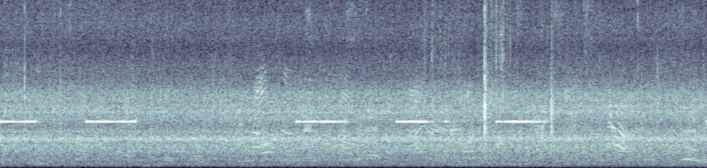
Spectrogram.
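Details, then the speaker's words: Live room fire demonstration before sprinkler activation: shrill half-second beeps recur in an uneven pattern over a steady roaring crackle of fire; smoke alarm sounding. "I didn't need to see the smoke but I can hear that smoke alarm going off that gives you your timer"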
